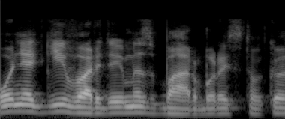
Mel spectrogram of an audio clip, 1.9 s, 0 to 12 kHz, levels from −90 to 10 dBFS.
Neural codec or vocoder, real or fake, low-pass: codec, 16 kHz, 4 kbps, X-Codec, HuBERT features, trained on balanced general audio; fake; 7.2 kHz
